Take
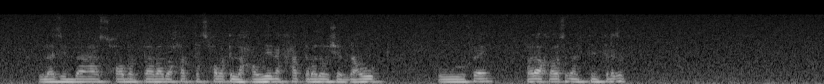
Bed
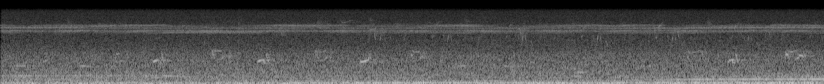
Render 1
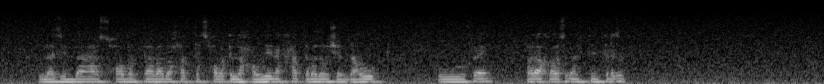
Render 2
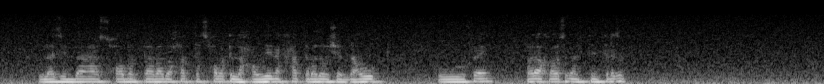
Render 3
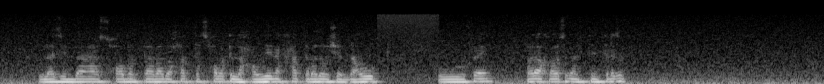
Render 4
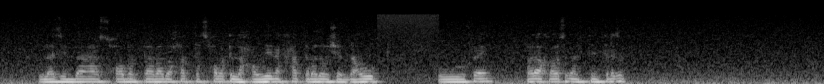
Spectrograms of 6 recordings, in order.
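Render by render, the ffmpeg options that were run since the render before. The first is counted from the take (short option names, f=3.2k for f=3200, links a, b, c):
-af "afftdn=nr=6:nf=-43"
-af "lowshelf=f=440:g=11"
-filter_complex "[0:a]asettb=1/sr,asplit=3[a][b][c];[a]atrim=end=3.774[d];[b]atrim=start=3.77:end=4.39,asetpts=PTS-STARTPTS,afade=t=in:d=0.004:c=qsin,afade=t=out:st=0.616:d=0.004:c=qsin,aemphasis=mode=production:type=bsi[e];[c]atrim=start=4.386[f];[d][e]acrossfade=d=0.004:c1=hsin:c2=qsin[g];[g][f]acrossfade=d=0.004:c1=qsin:c2=hsin"
-af "volume=-2dB"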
